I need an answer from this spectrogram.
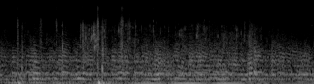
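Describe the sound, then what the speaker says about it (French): Flies buzzing in the video game Vampire: The Masquerade – Bloodlines, a continuous droning insect hum over low ambient game noise, steady and close. "En tout cas, il y a de la mouche."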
